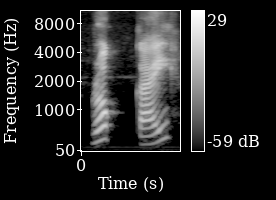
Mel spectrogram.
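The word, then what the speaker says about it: 六回: Our special pronunciation here is in the 1, 6, 8, and then 10. So ikkai, rokkai, hakkai, and jukkai.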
